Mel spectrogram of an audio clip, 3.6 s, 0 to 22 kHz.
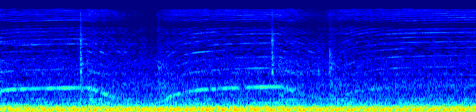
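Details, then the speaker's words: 1975 K20, still cold in freezing weather, raising and turning the plow: steady engine rumble with a thin whine that sags and recovers, unhappy on the right turn; hydraulic pump straining, owner suspects low fluid. "oh we got it to wiggle there it goes flow is up holy sh mookies it worked oh my Lord oh it's not happy with the right turn"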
